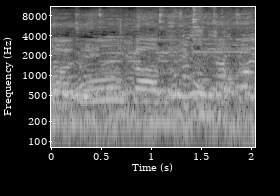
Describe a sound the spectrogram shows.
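A man strums an acoustic guitar.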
